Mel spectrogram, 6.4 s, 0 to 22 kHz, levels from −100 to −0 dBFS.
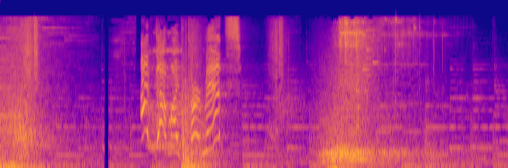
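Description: At 1.30 s the sound drops out abruptly and returns at 1.36 s. This is a gap between stream segments. The timestamps of two adjoining segments do not quite meet, and the player fills the space with silence. About 58 ms of silence is inserted. Both edges are hard, so the hole sounds like a sudden cut and restart rather than a fade. Nothing is missing from the audio on either side. It is only pushed later by the gap.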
